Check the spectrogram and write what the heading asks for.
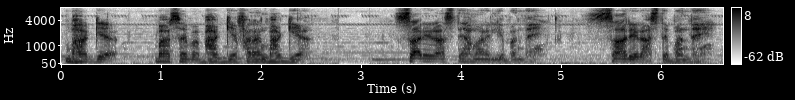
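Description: A hopeless, guilt-ridden man in a TV drama who talks in a gravelly, bright-edged voice. He pleads and sounds on the edge of tears. Soft music plays faintly behind him. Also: mid-range voice, fairly even intonation. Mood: distraught. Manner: anguished, pleading, breaks down weeping. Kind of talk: dubbed TV drama acting.

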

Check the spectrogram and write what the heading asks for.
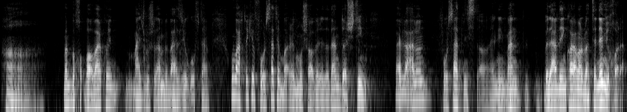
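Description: A middle-aged man delivers a sermon with a gravelly edge to his voice. He is animated, and his voice climbs when he acts out arguments between spouses. His pitch sits in an ordinary middle range. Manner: animated, acts out quarrels in a raised voice. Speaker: cleric giving a religious talk on marriage.

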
